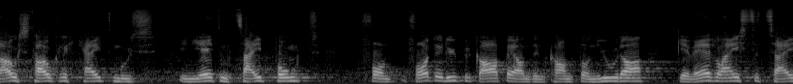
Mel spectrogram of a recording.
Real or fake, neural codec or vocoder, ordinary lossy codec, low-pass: real; none; none; 14.4 kHz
